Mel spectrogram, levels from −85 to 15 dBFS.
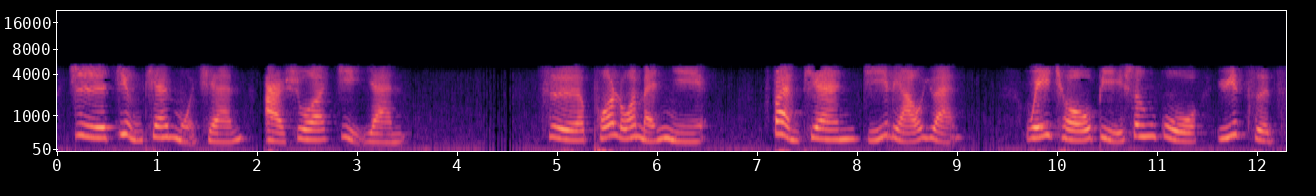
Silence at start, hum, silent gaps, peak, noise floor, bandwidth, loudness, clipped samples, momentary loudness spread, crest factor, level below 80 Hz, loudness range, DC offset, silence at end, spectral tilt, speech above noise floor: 0.15 s; none; none; 0 dBFS; -52 dBFS; 5.2 kHz; -17 LUFS; under 0.1%; 9 LU; 18 dB; -50 dBFS; 4 LU; under 0.1%; 0.15 s; -5 dB/octave; 34 dB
